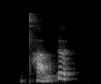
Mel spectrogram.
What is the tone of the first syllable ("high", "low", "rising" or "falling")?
rising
